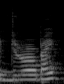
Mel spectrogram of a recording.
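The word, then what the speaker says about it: drawback: Thì cô sẽ có này, câu số 5 từ draw back, từ ghép của từ draw và từ back, vậy trọng âm sẽ rơi vào draw.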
